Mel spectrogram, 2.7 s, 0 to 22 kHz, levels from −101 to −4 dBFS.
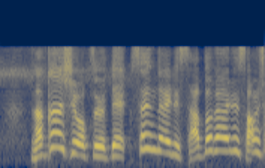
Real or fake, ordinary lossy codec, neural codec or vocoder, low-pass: fake; none; codec, 16 kHz, 1 kbps, FunCodec, trained on Chinese and English, 50 frames a second; none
